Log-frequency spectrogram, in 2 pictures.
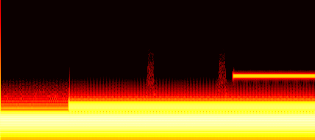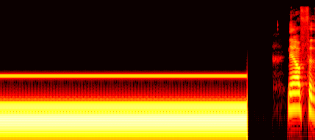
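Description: A second, higher steady tone joins in.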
